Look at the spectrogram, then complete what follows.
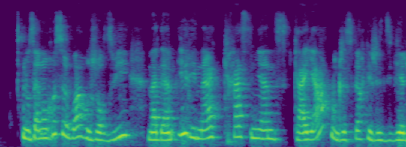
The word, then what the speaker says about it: Irina Krasnyanskaya: nous nous revenons nous allons recevoir aujourd'hui madame irina cranium ce gaillard j'espère que je dis bien le jeu prononce bien le nom direct revient très bien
